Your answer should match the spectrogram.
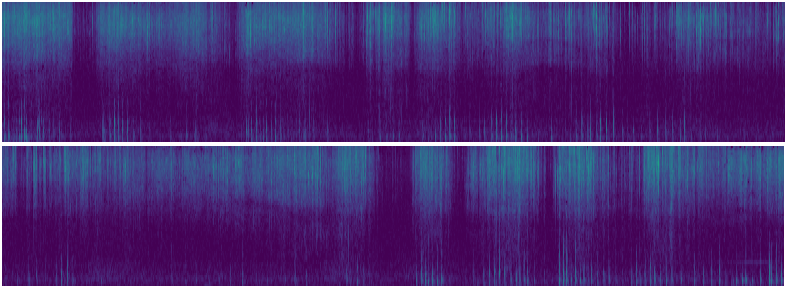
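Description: Spiky rubber massage ball rolled and pressed over plastic bubble wrap, crinkling the plastic in repeated strokes with brief pauses between them.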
